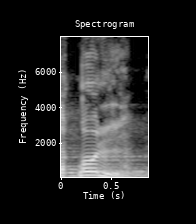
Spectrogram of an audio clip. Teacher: قاف زبان کی جڑ اور لحاظ موٹا کر کے پڑھیں گے. قل، حمزہ اقصی حلق سے، عو اعو، عین وسط حلق سے، اور عین کے بعد واو مدہ، اعوذ.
